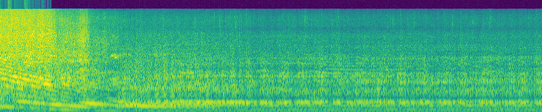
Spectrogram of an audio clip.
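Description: Tyres screech as they spin on the track.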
